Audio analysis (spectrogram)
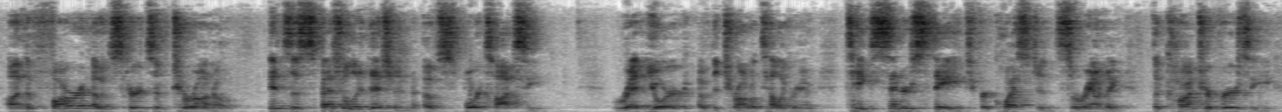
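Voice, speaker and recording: A man introducing and announcing a live radio play on stage. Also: medium pitch. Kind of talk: informal stage introduction, then scripted announcing. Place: small theatre, live performance. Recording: echoey room, distant mic.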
